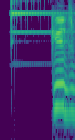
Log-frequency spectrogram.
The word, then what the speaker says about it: good: Notice the g sound at the beginning and the d sound at the end.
